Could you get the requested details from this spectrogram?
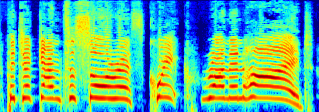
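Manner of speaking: high, loud panicked shout; cried out. Acted. Bonehead shouting to friends, high loud alarm. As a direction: bellow the warning. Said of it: "Bonehead cried".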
